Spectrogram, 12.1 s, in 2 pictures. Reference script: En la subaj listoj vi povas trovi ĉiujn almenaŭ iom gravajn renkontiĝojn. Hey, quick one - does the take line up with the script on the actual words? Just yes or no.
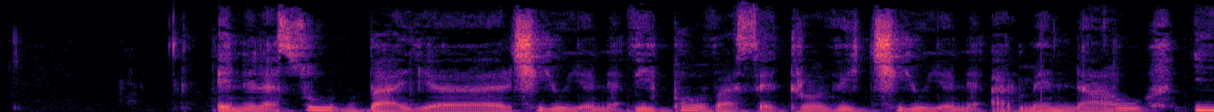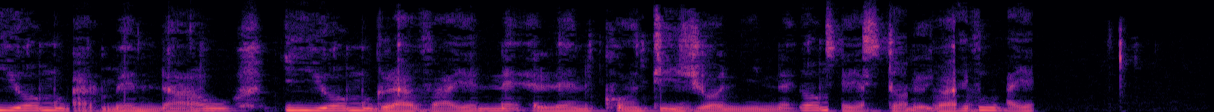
no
